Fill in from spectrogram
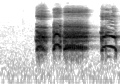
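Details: Decoy red junglefowl crowing to draw in wild junglefowl: one loud, hoarse, broken crow in several segments, with a rough, richly harmonic tone and a downward-curving final note. Nothing else is heard in the background.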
